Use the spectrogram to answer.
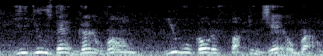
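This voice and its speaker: Audible room echo surrounds this voice. A man speaks at a moderate pace. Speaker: YouTuber giving life advice. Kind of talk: casual vlog monologue. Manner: halting, repeats words; casual, profane.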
